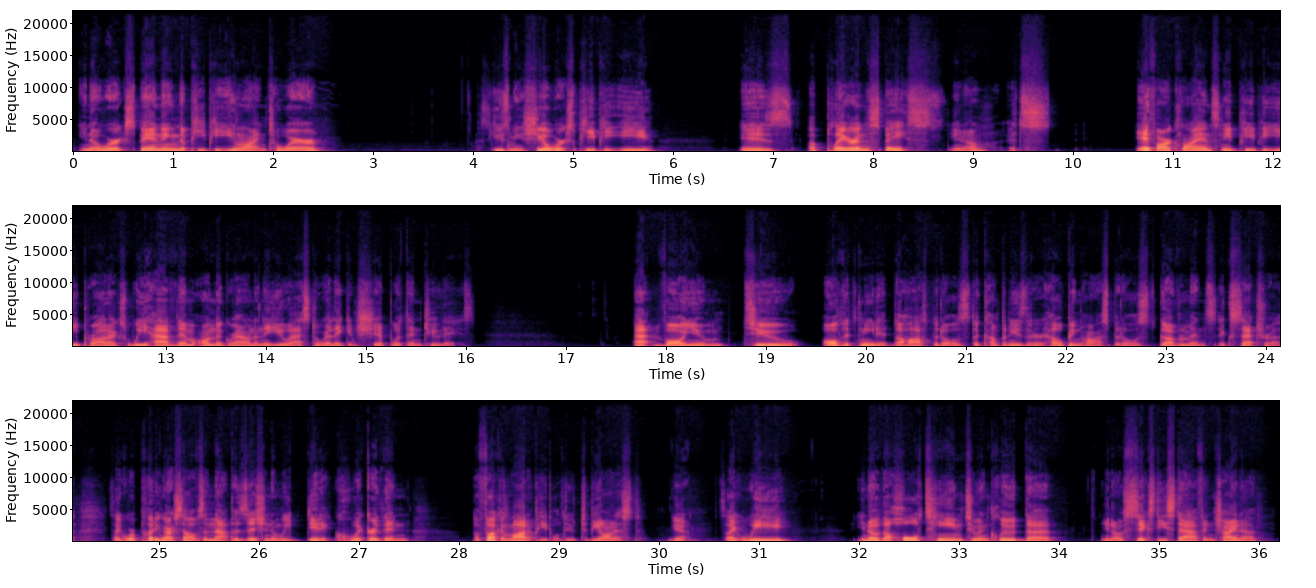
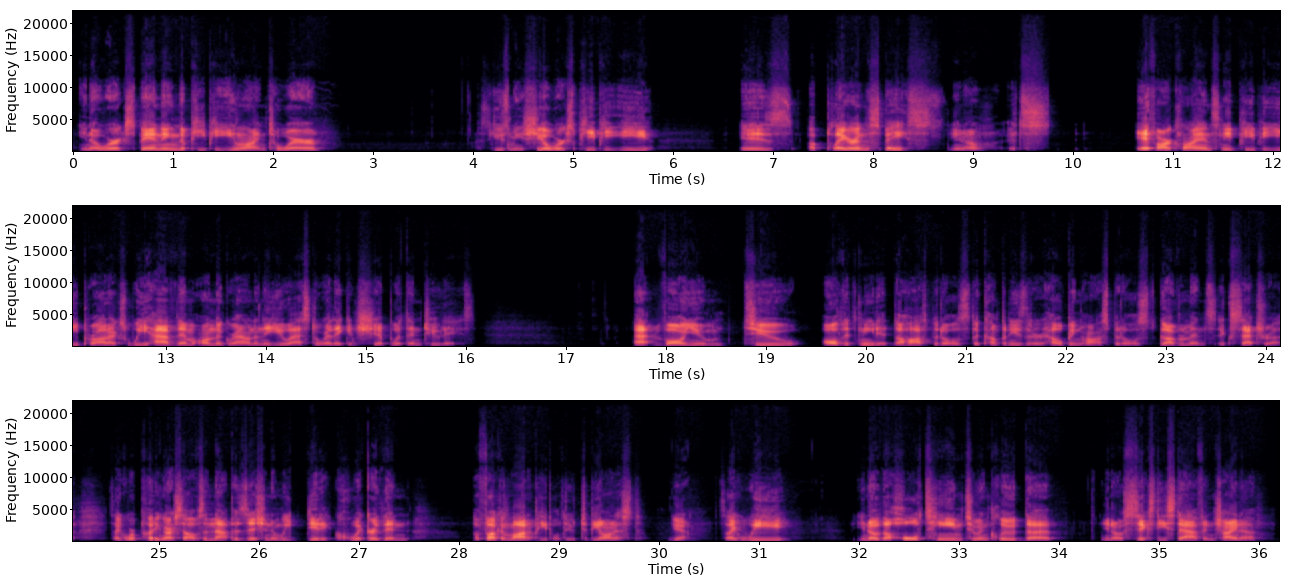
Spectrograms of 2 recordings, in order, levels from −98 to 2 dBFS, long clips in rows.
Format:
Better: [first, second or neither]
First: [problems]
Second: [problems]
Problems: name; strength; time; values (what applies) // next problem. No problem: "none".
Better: first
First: none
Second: thin; very; fading below 400 Hz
